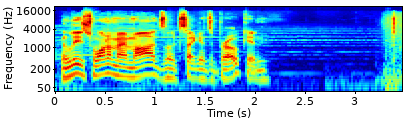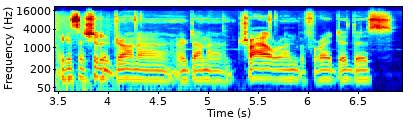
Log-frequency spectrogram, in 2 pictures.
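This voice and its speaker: A man's voice: deep voice, steady tone, normal speed, a little mellow, faint music behind. A man streaming a video game, chatting casually and crudely with his viewers and poking fun at himself. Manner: joking, crude, self-mocking. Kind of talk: casual gameplay commentary to chat.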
